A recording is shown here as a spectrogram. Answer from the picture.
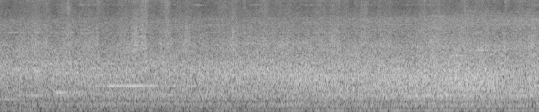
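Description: Electric train running along the line, a steady rumble and rush that grows slightly louder toward the end.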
